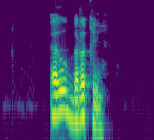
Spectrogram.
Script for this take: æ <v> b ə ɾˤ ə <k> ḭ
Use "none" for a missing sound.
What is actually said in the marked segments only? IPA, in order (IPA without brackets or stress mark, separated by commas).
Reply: w, q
